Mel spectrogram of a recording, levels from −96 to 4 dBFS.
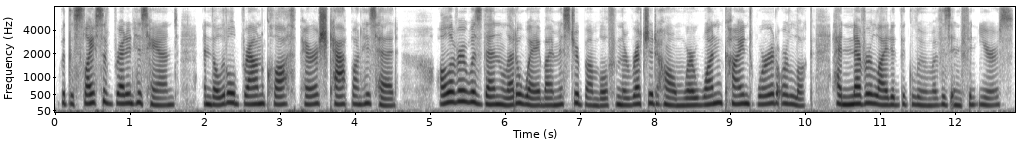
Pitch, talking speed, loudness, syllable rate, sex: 230 Hz, 210 wpm, -16 LUFS, 5.1 syllables/s, female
